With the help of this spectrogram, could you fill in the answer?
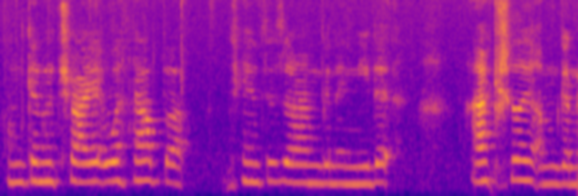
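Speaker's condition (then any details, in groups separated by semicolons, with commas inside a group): Cerebral palsy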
